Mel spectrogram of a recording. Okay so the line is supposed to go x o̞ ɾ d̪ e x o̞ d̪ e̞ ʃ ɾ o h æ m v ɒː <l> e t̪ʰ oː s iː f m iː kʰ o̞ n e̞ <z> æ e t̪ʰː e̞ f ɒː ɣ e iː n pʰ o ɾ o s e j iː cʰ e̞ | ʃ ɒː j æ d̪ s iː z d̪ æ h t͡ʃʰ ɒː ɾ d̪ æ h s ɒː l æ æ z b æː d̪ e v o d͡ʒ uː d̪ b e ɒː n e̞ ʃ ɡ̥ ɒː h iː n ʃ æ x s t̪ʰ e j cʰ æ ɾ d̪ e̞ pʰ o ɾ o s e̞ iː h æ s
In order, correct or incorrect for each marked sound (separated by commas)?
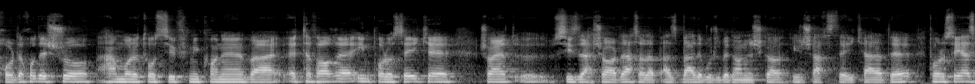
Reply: incorrect, incorrect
